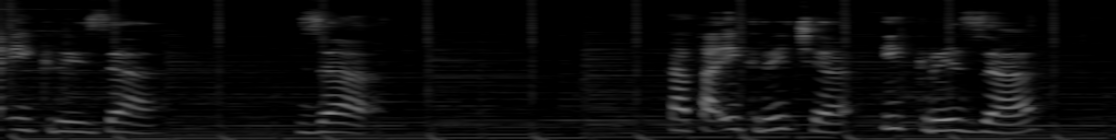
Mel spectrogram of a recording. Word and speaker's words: igreja: kata dalam bahasa Portugis yaitu igreja bacanya igreja Za kata igreja ih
